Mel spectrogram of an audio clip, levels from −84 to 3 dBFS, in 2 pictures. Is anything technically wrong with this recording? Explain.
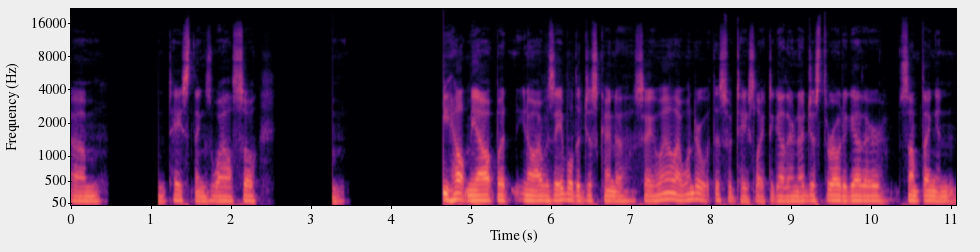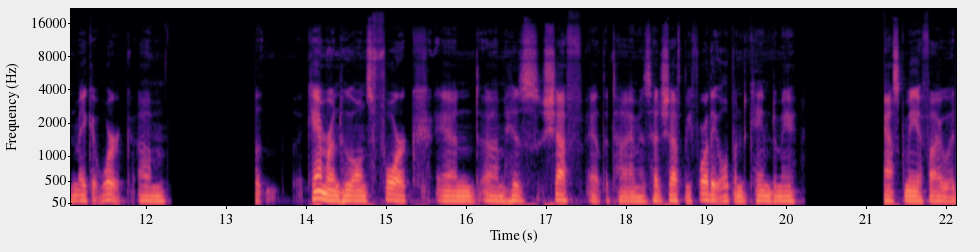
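Yes. Clipped start after a pause occurs five times, at 0.80, 2.94, 4.33, 13.07 and 20.91 s. Each time, roughly 0.3 s is swallowed as the output wakes from sleep. Speech begins abruptly, for example before "taste things well so" and "helped me out but".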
